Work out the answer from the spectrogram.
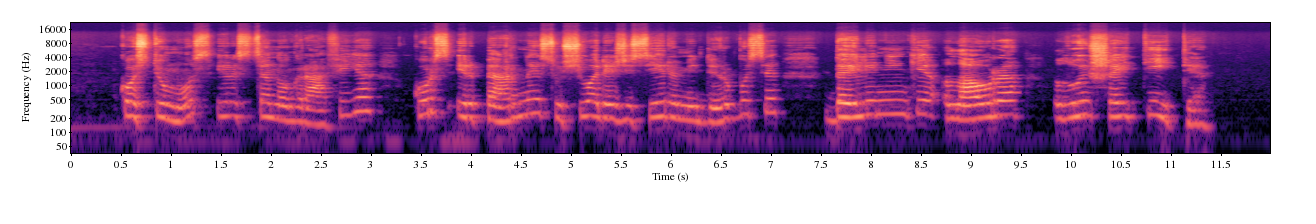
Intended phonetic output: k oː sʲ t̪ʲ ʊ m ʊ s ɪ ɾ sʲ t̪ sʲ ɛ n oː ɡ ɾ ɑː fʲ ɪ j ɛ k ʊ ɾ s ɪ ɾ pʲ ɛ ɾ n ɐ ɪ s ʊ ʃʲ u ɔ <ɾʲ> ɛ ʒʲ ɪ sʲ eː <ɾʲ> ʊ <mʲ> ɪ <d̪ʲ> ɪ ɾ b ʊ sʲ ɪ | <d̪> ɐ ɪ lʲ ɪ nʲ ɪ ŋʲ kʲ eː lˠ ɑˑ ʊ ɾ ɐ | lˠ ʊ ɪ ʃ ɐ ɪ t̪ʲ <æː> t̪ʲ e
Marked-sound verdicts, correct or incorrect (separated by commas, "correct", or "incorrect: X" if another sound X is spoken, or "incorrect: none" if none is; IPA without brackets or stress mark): correct, correct, correct, correct, correct, incorrect: iː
